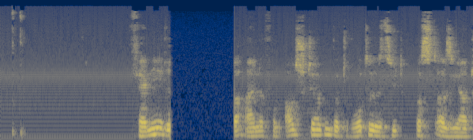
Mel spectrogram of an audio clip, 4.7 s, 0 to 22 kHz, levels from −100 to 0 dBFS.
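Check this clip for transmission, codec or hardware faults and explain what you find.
Two faults are audible in this speech clip: a constant buzz underneath everything, and one abrupt gap where the speech vanishes.

Mains buzz runs through the whole clip. Sharp switching spikes from a dimmer, rectifier or poorly shielded lead ride on the 60 Hz supply, firing twice per cycle and spraying harmonics up into the kilohertz range. The result is a steady, raspy buzz sitting roughly 25 dB below the speech.

An audio dropout to a faint residue runs from 1.70 s to 2.34 s, about 0.64 s of lost signal. The source was likely cut off upstream while everything after the break stayed live. The speech stops and restarts abruptly, and the gap holds only hiss, roughly 50 dB down.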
